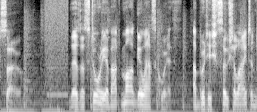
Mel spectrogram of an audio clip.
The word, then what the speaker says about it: Margot: So there's a story about Margot Asquith, a British socialite and author, meeting Jean Hollow and correcting Hollow's mispronunciation of her first name. No, the T is silent, as in hollow.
